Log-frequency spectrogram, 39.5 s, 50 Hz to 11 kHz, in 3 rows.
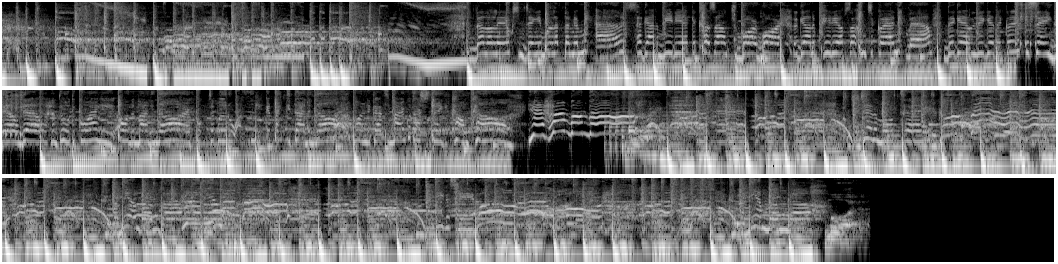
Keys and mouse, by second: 3.9 right click, 4.8 shift+right click, 5.0 shift+click, 5.2-6.7 shift+right drag, 5.7 shift+g, 8.2-10.4 right drag, 8.9 g, 12.3 g, 14.3 Tab, 15.3-17.1 drag, 16.0 z, 17.3 click, 19.1 z, 19.7 Tab, 20.0 a, 20.4 a, 20.5 w, 21.9 Tab, 24.0-26.9 drag, 24.6-26.1 middle drag, 25.4 right click, 26.1 Tab, 26.5 a, 26.8 a, 26.9 w, 29.9 ctrl+Tab, 31.5 x, 32.7 g, 34.7 middle click, 34.9 middle click, 35.1 a, 35.7 right click, 37.6 f, 38.9 f, 39.1-39.5 f.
